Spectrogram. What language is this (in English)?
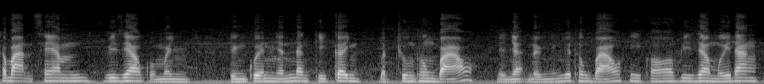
Vietnamese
